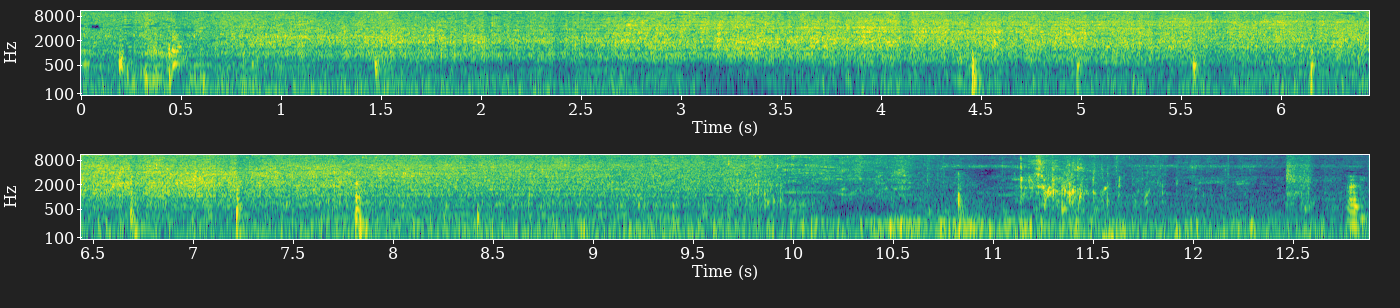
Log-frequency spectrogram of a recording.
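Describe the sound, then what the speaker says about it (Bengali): Hot water hits a pan of frying country-chicken curry, setting off a loud, hissing sizzle that holds steady and then fades near the end, broken by a few clinks. "এখানে গরম জল দিয়ে দেবো।"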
